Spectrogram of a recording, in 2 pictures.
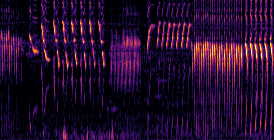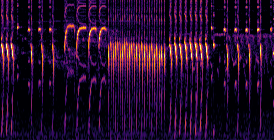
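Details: Young canary singing actively in a long, varied song: rapid high trills and repeated whistled notes, broken by buzzy rolls and ringing sustained tours, with phrases changing every second or so and no other clear sounds.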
